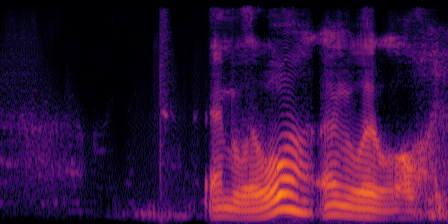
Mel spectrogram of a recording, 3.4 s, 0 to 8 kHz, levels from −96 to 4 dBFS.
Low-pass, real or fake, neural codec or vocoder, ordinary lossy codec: 7.2 kHz; fake; codec, 16 kHz, 1 kbps, X-Codec, HuBERT features, trained on general audio; none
